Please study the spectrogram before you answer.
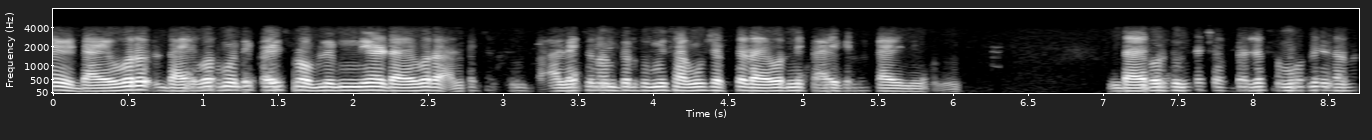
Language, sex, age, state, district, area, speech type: Marathi, male, 30-45, Maharashtra, Amravati, urban, conversation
